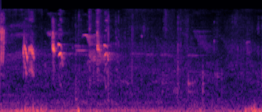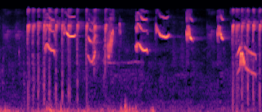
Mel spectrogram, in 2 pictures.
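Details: Morning Orange-headed thrush song meant to coax caged birds into singing. Sparse, faint notes at first, then loud rapid sequences of sharp high chirps and whistled slurs delivered in quick succession.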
